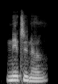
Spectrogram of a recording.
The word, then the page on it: nitinol: Indian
